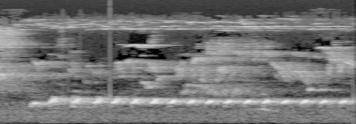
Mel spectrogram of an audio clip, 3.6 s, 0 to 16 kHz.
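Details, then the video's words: Philippine coucal heard in a residential neighbourhood on May 3, 2022: a steady run of about sixteen low, hollow hooting notes on one pitch, repeated quickly and evenly for roughly three seconds, with faint bird chatter behind. "The Call of Philippine Coucals"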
